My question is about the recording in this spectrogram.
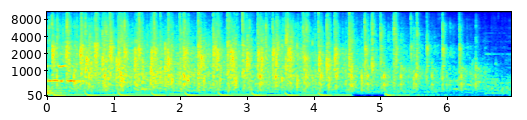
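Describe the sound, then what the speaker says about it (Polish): Spectators at a ski jumping competition applaud the athletes with loud, rhythmic unison clapping, joined by thumping beats that cut out briefly near the end before the clapping resumes and fades. "Brawa dla nich."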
